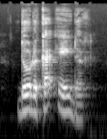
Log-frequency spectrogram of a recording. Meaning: dodecahedron
- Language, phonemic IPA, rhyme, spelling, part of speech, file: Dutch, /doː.deː.kaːˈeː.dər/, -eːdər, dodecaëder, noun, Nl-dodecaëder.ogg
